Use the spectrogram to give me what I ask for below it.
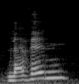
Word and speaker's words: Lewin: let me read what lewin lewin levin is that is that a w that's pronounced like v eldon i have merged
